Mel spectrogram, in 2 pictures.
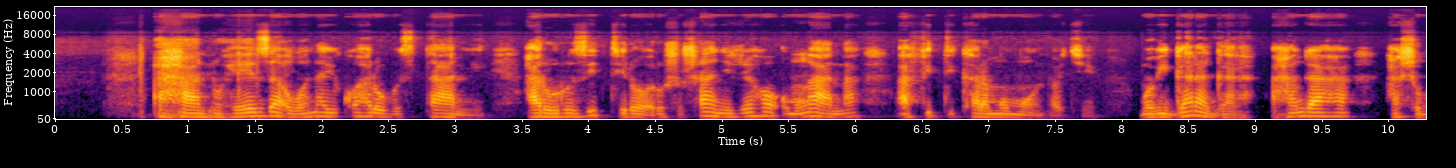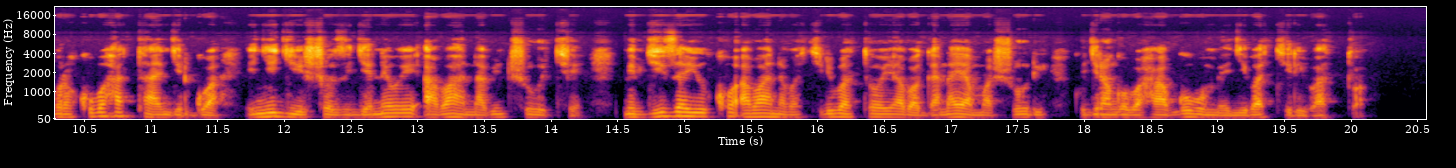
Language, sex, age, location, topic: Kinyarwanda, male, 18-24, Kigali, education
